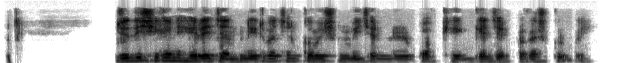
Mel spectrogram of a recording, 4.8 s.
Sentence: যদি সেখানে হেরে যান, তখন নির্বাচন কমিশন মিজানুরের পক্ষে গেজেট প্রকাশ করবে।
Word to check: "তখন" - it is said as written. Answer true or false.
false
